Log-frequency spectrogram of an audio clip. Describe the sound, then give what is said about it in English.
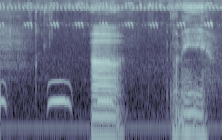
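An owl hoots a few times outdoors at night, softer calls first and then two louder, fuller hoots, with crickets trilling steadily in the background and a faint low hum. “I've got the owl to keep me company.”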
